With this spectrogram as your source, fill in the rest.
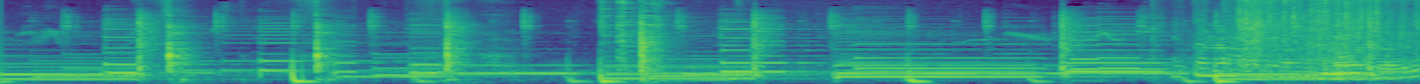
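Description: A knife chops organic garlic on a board in a home kitchen, with a series of sharp, close taps at an irregular pace and some glassy clinks, while a person talks over much of it.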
